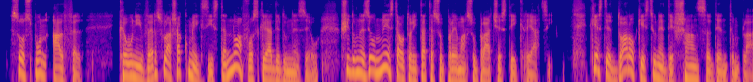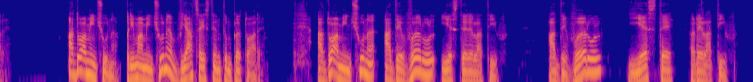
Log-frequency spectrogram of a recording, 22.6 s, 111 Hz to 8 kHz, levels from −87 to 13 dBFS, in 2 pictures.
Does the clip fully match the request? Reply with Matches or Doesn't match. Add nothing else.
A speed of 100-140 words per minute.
Matches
